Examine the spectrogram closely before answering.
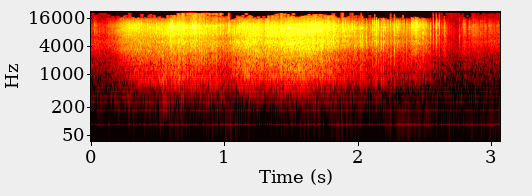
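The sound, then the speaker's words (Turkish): A batter of eggs, sugar, milk and flour being mixed makes a steady, hissing, scraping swish that swells and holds for most of the span, then drops away near the end. “İlk olarak yumurtaları kır, sonra şekeri, sütü ve unu ekle. Daha sonra hepsini güzelce karıştır.”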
